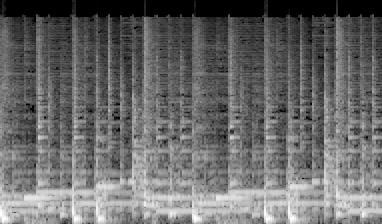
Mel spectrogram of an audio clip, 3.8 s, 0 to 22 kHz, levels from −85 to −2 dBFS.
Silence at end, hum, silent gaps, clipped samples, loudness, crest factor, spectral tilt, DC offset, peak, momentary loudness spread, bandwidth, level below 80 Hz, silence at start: 0 s; none; none; 0.6%; -13 LUFS; 12 dB; -6 dB/octave; under 0.1%; 0 dBFS; 4 LU; 16.5 kHz; -28 dBFS; 0 s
